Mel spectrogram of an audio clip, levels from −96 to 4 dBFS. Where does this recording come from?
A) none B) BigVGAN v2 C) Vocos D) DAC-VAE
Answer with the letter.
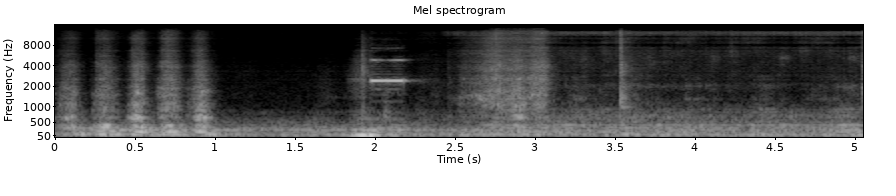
D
